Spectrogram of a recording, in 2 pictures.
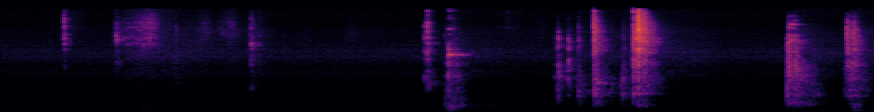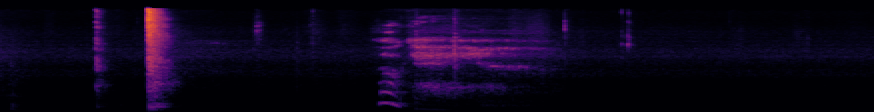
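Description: Hard plastic cutting plates and a thin metal die clicking and clacking as a die-cut sandwich is taken out of a small manual die-cutting machine and the parts are set down: a string of sharp separate clicks, several close together in the middle.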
